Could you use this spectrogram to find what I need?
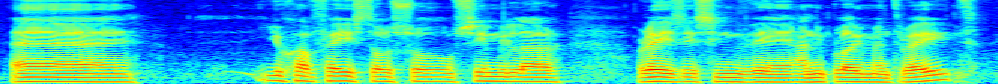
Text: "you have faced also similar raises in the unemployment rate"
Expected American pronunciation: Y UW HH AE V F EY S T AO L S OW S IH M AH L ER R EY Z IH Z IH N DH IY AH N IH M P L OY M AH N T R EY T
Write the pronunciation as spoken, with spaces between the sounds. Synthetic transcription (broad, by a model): Y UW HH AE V F EY S T AO L S OW S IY M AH L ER R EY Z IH S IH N DH IY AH N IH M P L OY M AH N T R EY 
